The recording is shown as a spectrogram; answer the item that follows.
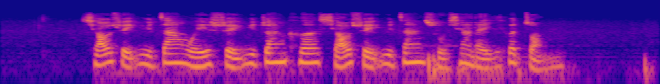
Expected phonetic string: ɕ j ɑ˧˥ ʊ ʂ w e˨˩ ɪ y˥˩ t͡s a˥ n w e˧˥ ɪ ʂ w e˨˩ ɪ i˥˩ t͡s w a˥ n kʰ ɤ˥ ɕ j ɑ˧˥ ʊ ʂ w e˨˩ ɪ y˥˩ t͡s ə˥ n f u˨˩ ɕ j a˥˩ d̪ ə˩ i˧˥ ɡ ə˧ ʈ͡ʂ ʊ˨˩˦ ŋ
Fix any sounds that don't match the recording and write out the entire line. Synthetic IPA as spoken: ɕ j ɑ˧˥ ʊ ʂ w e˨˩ ɪ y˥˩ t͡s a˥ n w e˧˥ ɪ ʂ w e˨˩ ɪ y˥˩ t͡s w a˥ n kʰ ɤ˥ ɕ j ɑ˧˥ ʊ ʂ w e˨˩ ɪ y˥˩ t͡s a˥ n ʂ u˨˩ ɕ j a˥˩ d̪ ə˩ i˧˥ ɡ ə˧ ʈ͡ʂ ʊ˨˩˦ ŋ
